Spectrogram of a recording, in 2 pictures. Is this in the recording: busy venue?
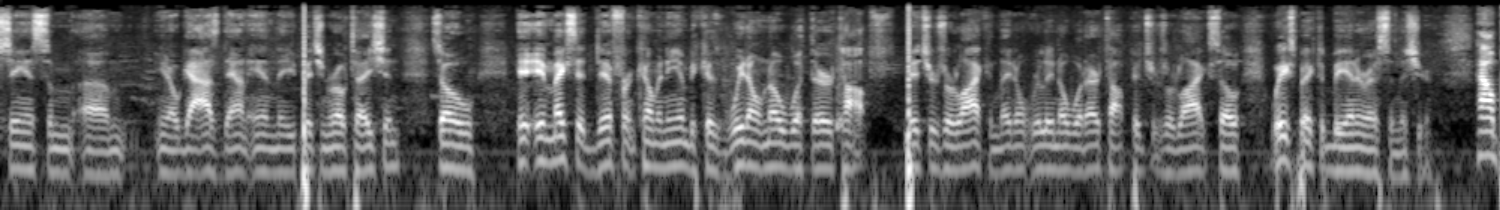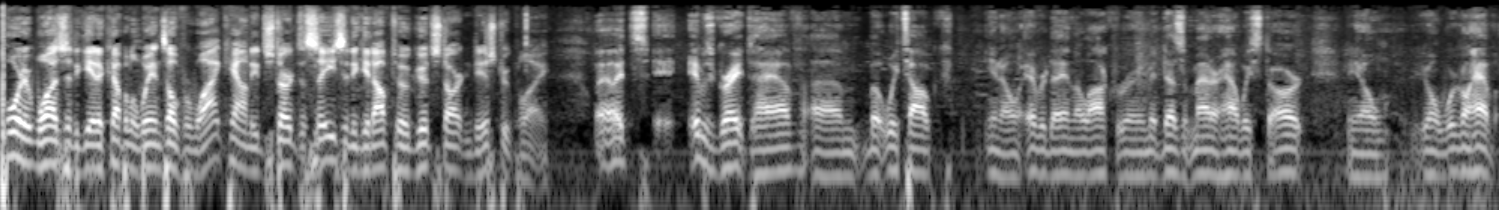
yes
